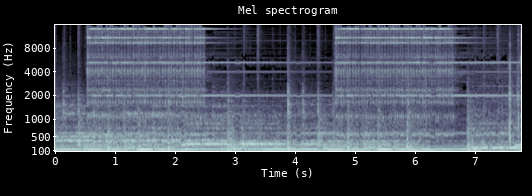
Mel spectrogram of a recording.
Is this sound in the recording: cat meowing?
no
